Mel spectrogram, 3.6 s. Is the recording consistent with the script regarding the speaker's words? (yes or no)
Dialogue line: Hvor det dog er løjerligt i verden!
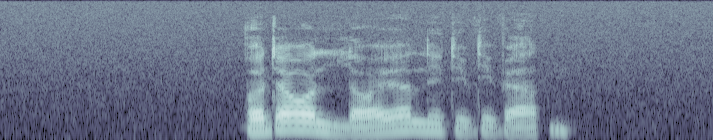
no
